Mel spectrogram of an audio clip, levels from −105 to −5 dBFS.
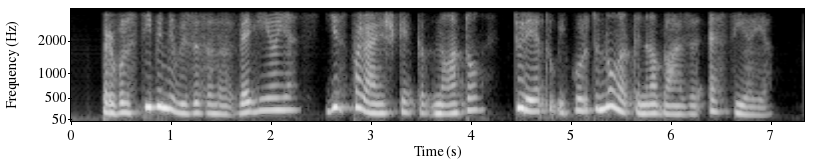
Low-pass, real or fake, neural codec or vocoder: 3.6 kHz; fake; codec, 16 kHz in and 24 kHz out, 0.9 kbps, LongCat-Audio-Codec, four codebook decoder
